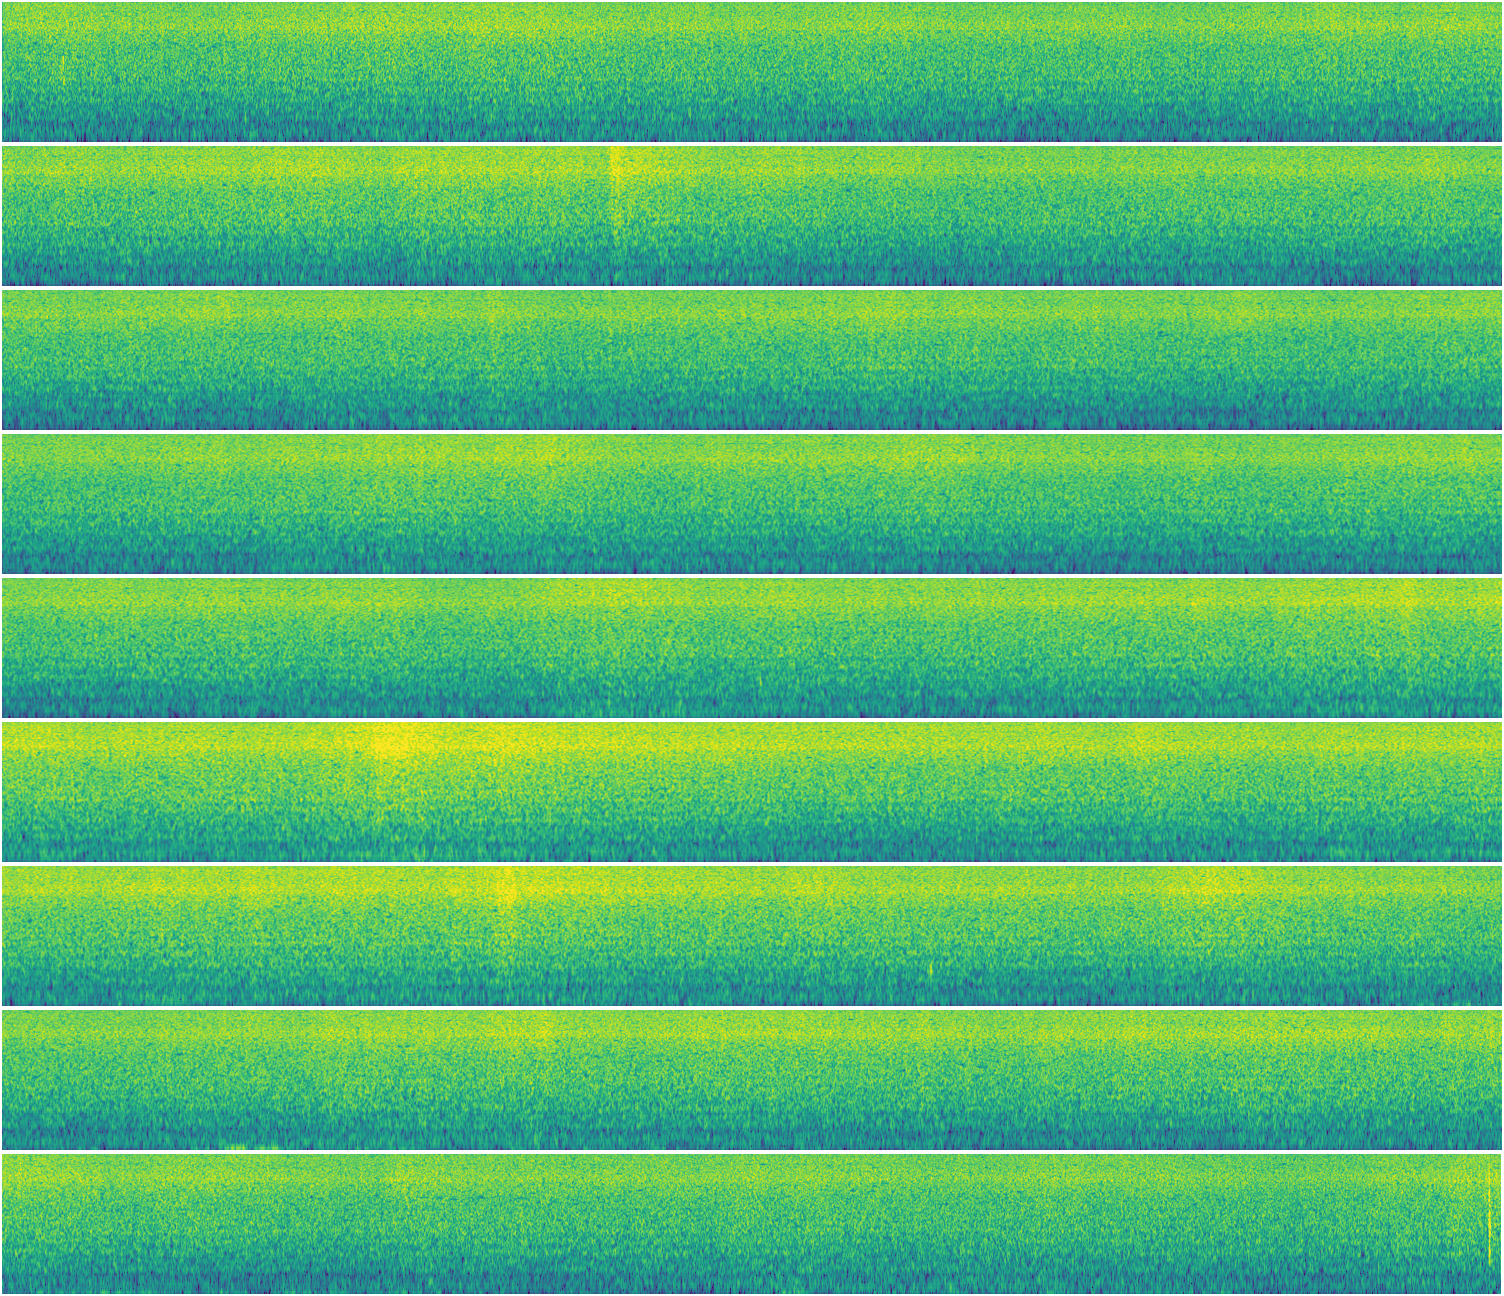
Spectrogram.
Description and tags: Wellen am Meer
Just some wave records
coast, sea, shore, wave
